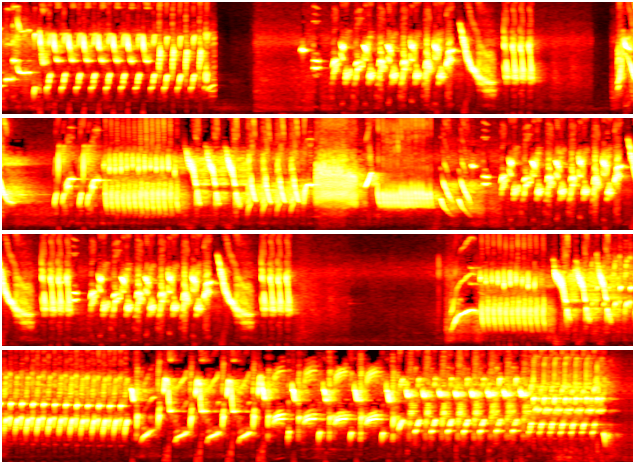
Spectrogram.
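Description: A canary sings close by in fast, loud trills and chirps, with short pauses.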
